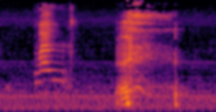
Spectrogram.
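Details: Excited striped domestic cat giving a short harmonic meow, then a louder, rougher meow about a second later, with a brief click; a person speaks softly nearby indoors.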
